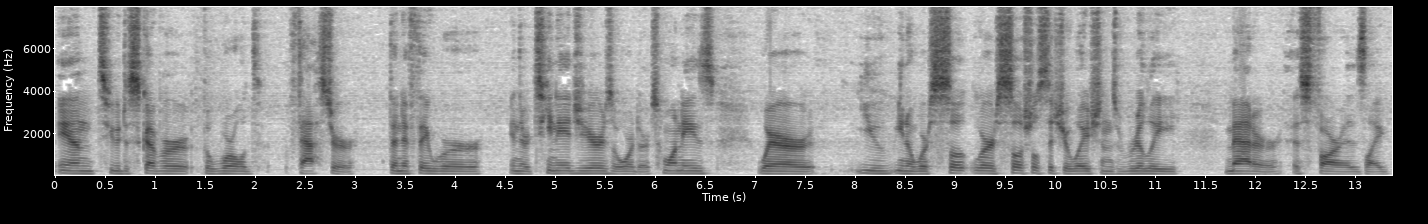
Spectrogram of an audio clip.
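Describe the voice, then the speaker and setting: A man's voice: medium pitch, level tone, takes it slowly. A young man co-hosting a casual podcast, rambling with frequent restarts and fillers. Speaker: podcast co-host. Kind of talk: casual chat.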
